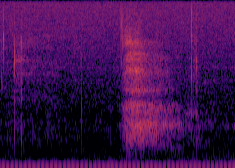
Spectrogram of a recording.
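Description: A person sighing: one breathy exhale a little over a second in, over a low steady hum.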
